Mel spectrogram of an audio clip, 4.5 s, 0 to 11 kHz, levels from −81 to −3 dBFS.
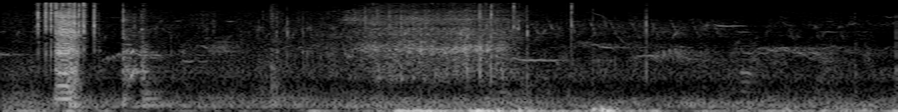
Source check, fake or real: real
